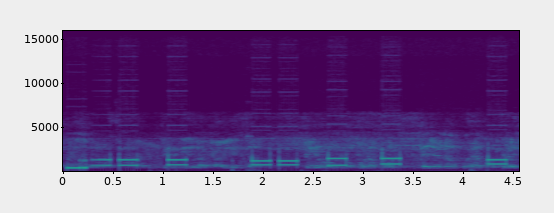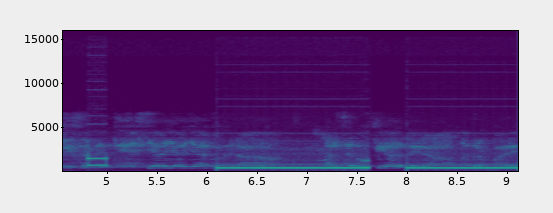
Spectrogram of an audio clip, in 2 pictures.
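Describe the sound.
Telephone keypad tones dialing a call to the police: a quick, uneven series of clean two-note beeps, followed by a steady, loud ringing tone that briefly cuts out before resuming.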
